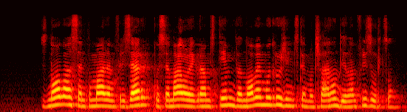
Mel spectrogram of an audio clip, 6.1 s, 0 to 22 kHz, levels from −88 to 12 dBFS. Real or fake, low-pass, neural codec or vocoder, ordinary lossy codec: fake; 19.8 kHz; autoencoder, 48 kHz, 32 numbers a frame, DAC-VAE, trained on Japanese speech; AAC, 32 kbps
